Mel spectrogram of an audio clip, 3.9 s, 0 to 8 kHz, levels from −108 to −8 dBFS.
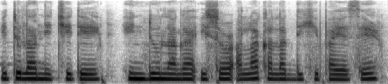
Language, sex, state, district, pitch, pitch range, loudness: Nagamese, female, Nagaland, Kohima, 185 Hz, 180-195 Hz, -16 LUFS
